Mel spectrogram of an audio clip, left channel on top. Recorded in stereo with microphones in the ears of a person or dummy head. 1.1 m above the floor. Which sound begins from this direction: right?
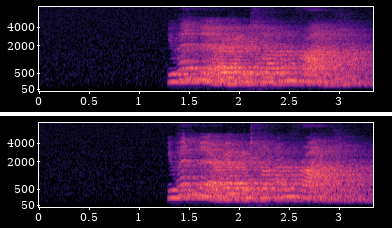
A woman speaking, at 1.3 s.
